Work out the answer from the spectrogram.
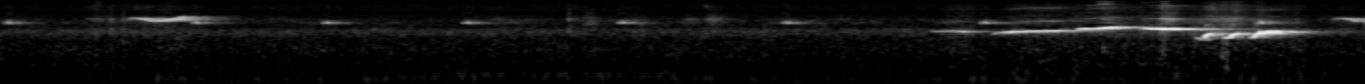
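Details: White-rumped shama used as a decoy for luring and trapping birds; faint, evenly spaced high ticks, then a short burst of rich, varied warbling with sliding, slurred notes near the end.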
